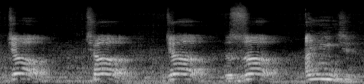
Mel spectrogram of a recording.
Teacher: એનું ઉચ્ચારણ કરીએ ત્યારે તમારી જીભ તમારે તાળવા નડે. દાંતથી થોડી ઉપર આપણું તાળવું હોય છે ત્યાં આડે. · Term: તાલવ્ય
